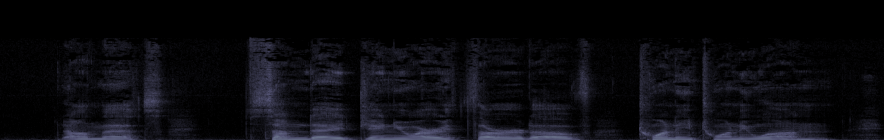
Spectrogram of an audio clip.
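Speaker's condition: Traumatic brain injury; slower speech due to brain injury

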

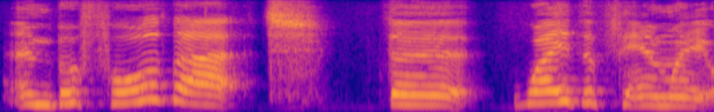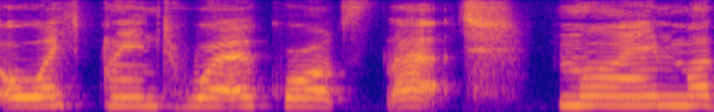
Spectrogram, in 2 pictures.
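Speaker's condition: Ataxic cerebral palsy; birth trauma

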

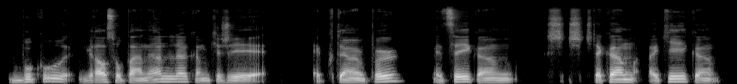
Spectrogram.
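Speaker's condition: Stuttering; attributed to brain-vocal cord miscommunication, spoke little ages 6-12, hidden until 28, three therapies; age 29, openly stuttering, no longer hideable for 1-2 years, in therapy 2-3 years; vocal cords cut out involuntarily, word repetitions, talks a lot, may go unnoticed by listeners; prolonged sounds

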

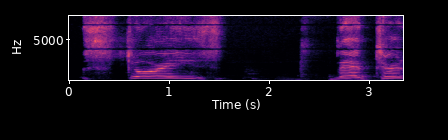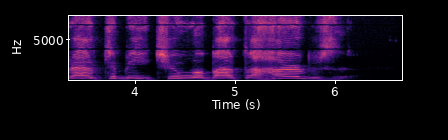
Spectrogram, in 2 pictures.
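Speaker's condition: Parkinson's disease; diagnosed over 9 years ago

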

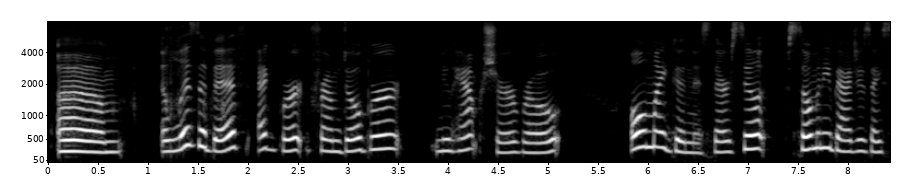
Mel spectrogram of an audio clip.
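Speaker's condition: No condition

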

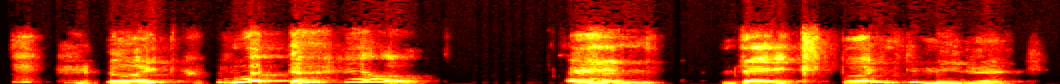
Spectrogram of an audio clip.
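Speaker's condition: Cerebral palsy; uses wheelchair

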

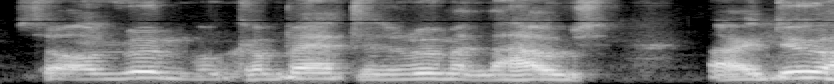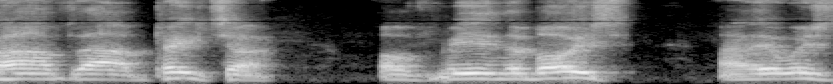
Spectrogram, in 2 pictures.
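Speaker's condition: Motor neurone disease; twitching

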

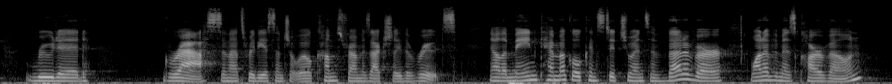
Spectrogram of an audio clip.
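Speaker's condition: No condition

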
